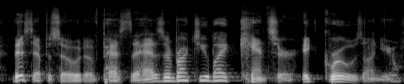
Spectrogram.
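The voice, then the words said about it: Radio announcer voice. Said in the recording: “put on my best radio voice”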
